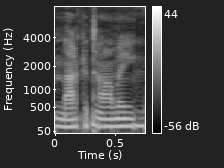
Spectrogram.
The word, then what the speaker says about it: Nakatomi: Nakatomi Yep.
